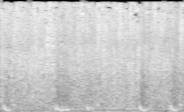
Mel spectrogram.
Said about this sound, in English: Round of applause. Round of applause.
